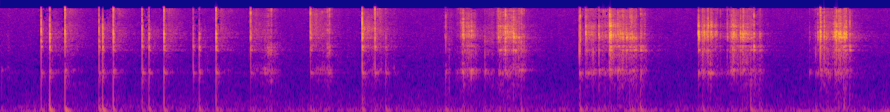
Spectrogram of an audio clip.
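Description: Long nails tap and scratch the hollow lattice body of a light carved wooden owl figurine. The result is a series of quick, bright clicks and short scratchy rasps in an irregular rhythm, mostly high-pitched with very little low end.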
